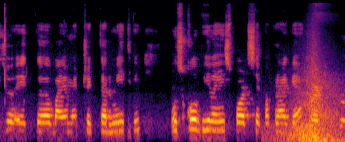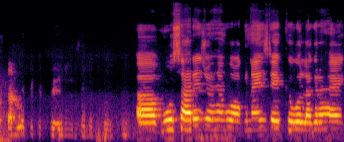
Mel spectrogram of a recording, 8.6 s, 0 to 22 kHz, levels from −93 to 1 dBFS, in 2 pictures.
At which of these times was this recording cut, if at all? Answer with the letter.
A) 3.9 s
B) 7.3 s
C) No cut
A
